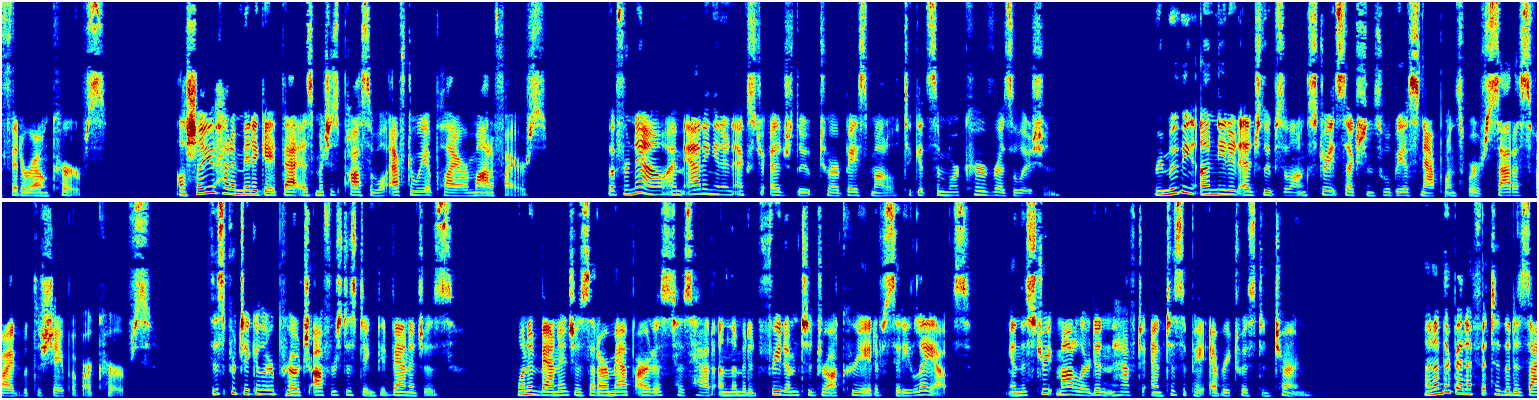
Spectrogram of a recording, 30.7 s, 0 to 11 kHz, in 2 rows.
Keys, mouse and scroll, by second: 1.5-3.1 drag, 3.1 Tab, 7.8 click, 8.2 g, 11.1 g, 12.7-13.3 drag, 12.9 g, 18.3-20.2 drag, 18.5 g, 20.5-27.1 drag, 20.5 g, 27.9-30.7 drag.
